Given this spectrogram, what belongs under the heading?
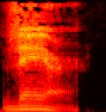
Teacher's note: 大家要注意它是有一个滑动，一个 a 滑到 r，所以别发的太钝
